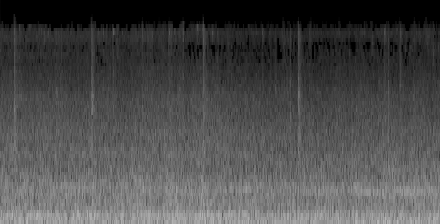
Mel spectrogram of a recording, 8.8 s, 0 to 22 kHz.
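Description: Scania K410 coach cruising, heard from inside the front of the cabin: steady engine and tyre noise, with a few faint ticks.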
